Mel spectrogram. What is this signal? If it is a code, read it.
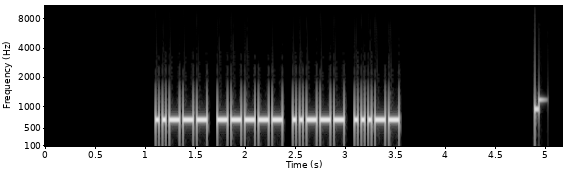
Morse code, heard as a keyed tone, about 34 wpm, 700 Hz. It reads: 2023
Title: Numbers - 4-Digit 35wpm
